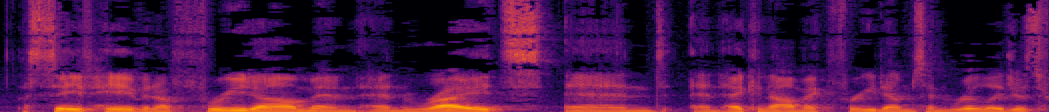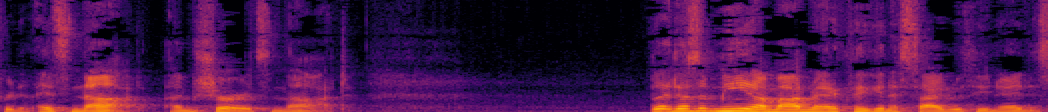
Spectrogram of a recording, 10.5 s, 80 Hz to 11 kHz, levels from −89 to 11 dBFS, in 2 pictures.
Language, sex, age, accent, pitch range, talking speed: English, male, 30-49, American, 115-155 Hz, 185 wpm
